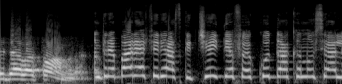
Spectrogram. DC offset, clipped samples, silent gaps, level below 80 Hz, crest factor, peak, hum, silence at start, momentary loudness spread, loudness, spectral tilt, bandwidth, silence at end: under 0.1%; under 0.1%; none; -58 dBFS; 14 dB; -4 dBFS; none; 0 s; 7 LU; -18 LUFS; -3.5 dB/octave; 18 kHz; 0 s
